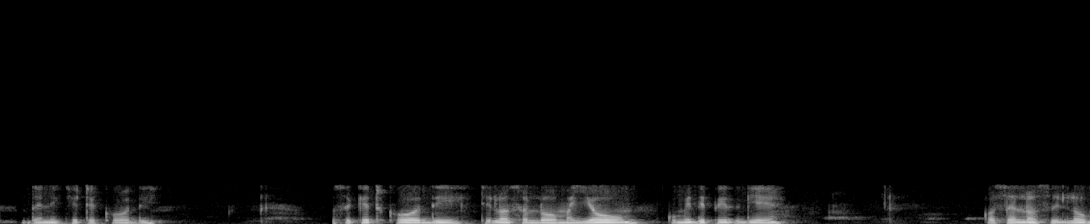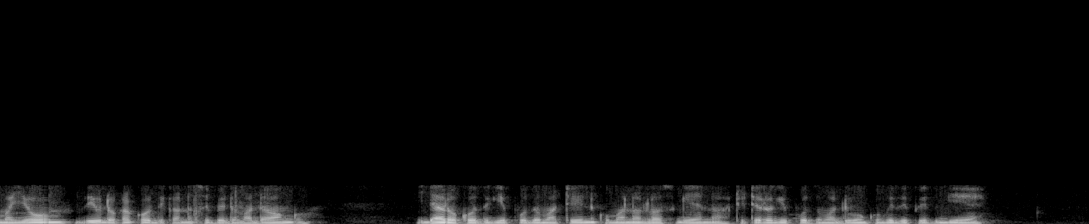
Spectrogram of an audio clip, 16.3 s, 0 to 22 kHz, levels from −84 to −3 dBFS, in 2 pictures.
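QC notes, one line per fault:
2.44–2.50 s, 5.46–5.50 s, 8.50–8.54 s: packet loss with pitch repetition. Gaps of 60 ms before "kodhi tiloso lowo", 40 ms after "kuma idhi", and 40 ms between "los lowo" and "dhi yudo ka kodhi", consistent with lost 20 ms packets. The receiver loops the last pitch period, producing a brief held buzz. The waveform shows identical repeating cycles, and the spectrogram shows frozen, flat harmonic lines within the G.711 telephone band.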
